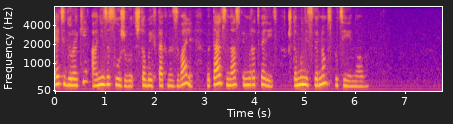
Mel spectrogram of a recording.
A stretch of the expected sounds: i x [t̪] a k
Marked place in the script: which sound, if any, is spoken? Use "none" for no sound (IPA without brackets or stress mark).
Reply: t̪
